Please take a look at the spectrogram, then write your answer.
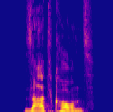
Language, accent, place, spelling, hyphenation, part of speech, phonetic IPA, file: German, Germany, Berlin, Saatkorns, Saat‧korns, noun, [ˈzaːtˌkɔʁns], De-Saatkorns.ogg
- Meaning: genitive singular of Saatkorn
